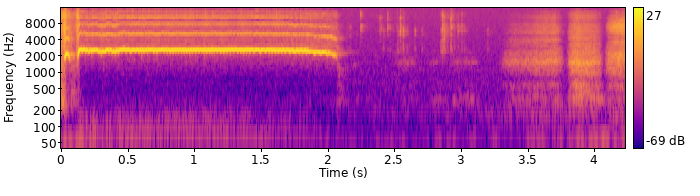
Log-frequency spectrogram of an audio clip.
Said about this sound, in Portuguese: Apito final, acabou o jogo.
